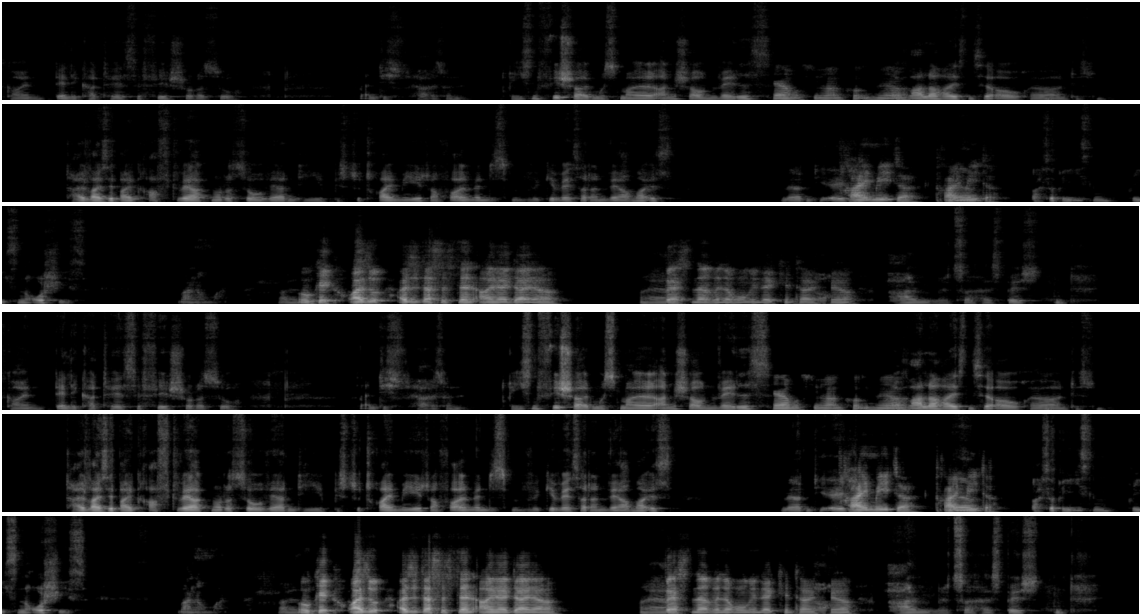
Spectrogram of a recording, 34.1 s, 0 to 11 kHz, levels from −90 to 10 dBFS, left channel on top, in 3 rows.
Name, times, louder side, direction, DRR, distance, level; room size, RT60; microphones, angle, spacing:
voice 1, 0.1-2.3 3.6-4.4 5.1-7.7 8.8-10.6 12.0-18.1 19.2-19.9 20.8-21.2 21.7-23.6 25.5-25.9 29.2-29.4 30.9-31.1 31.6-33.1 33.5-33.6, right 5 dB, 45° right, 0.6 m, -43 dB
voice 2, 7.7-9.1 19.8-21.1 24.6-24.8 25.7-28.3 29.4-31.3, right 5 dB, 90° right, 0.6 m, -35 dB
5.5 x 3.8 x 5.6 m
head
